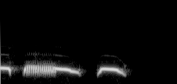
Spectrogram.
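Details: Decoy spotted dove calling to lure rival doves, giving a long vibrating burry coo that slides down, followed after a gap by a smooth arched coo, in quiet surroundings.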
